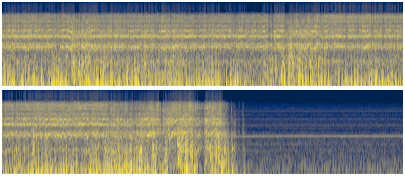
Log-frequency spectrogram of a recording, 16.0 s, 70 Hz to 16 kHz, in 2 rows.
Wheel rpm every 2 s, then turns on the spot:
240, 230, 230, 230, 220, 230, 70, 0.
none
